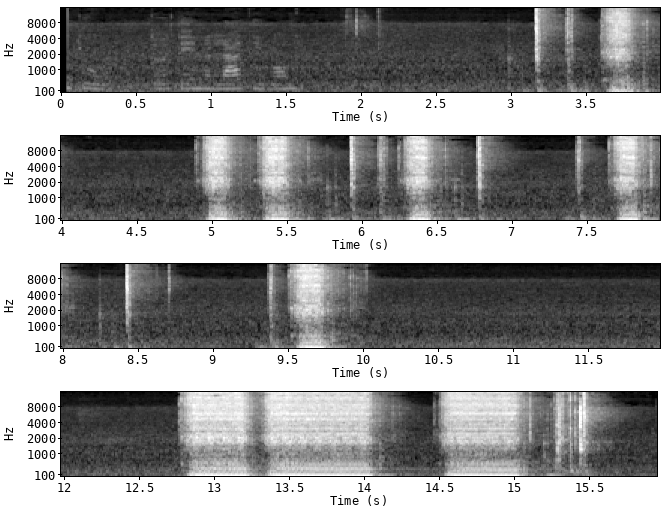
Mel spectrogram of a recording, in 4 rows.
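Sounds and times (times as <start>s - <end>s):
sewing machine stitching: 4.9s - 6.9s, 7.5s - 8.1s, 9.4s - 10.0s, 12.8s - 15.3s.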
